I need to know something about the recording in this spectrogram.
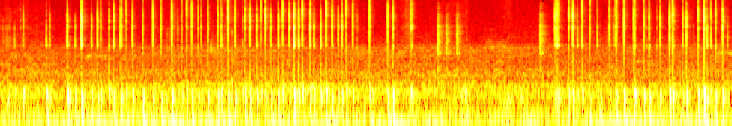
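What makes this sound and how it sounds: Long acrylic nails tap rapidly on the back of a teal epoxy resin shell-shaped trinket dish with gold glitter and embedded shells. The result is a dense run of short, bright, clicky taps over a steady low rumble, easing off briefly before picking up again.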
